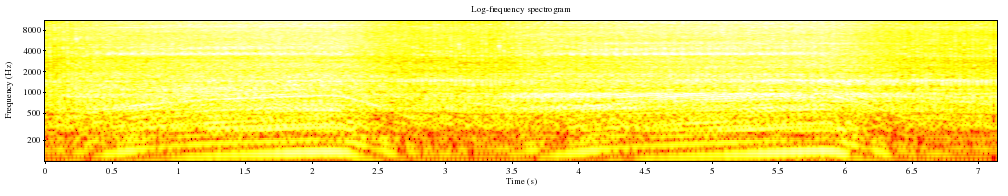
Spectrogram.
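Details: B20DTH diesel at idle: a steady low drone from under the bonnet beneath the clatter, swelling and fading every few seconds. The source of the drone is unclear.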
